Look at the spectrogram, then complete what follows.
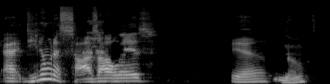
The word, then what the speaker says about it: Sawzall: But they always pronounce sawzall. They say sawzaw.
